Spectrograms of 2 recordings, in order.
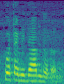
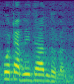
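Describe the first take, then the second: No difference in how they are said.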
